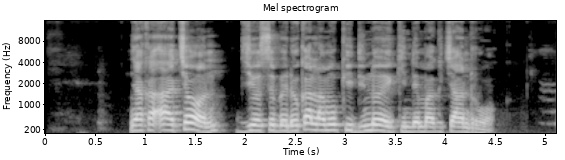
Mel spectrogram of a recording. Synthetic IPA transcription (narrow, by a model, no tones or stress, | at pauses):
ɲakaʔat͡ʃɔnd͡ʒiosebedokalamokidinɔekindemaɡt͡ʃanɾwɔ̰k̚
